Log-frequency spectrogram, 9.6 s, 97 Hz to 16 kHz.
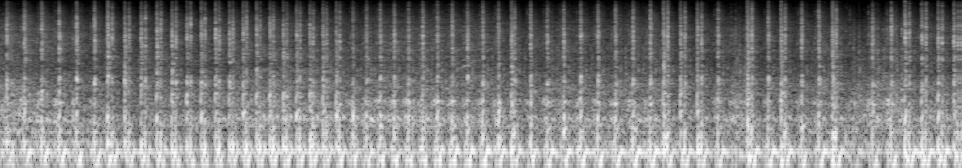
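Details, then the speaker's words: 1929 John Deere GP twin on very first start, choke just turned off: loud slow evenly spaced exhaust pops as if only one of two cylinders fires; uneven running, owner suspects dirt on shield burning off, sounds better as it runs. "I think it might be burning that dirt off the more it runs the better it sounds"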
